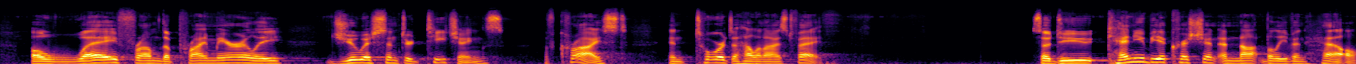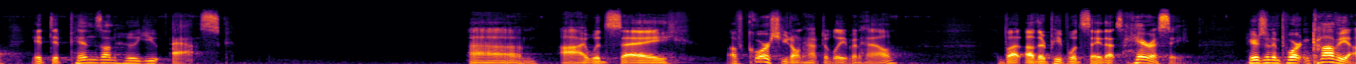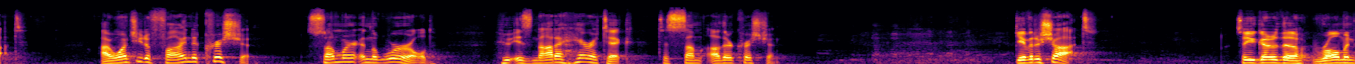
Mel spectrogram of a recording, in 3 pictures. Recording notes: LIVE in Mission Hills, CA. This week is a live episode: the questions are unscreened and the answers are unrehearsed.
